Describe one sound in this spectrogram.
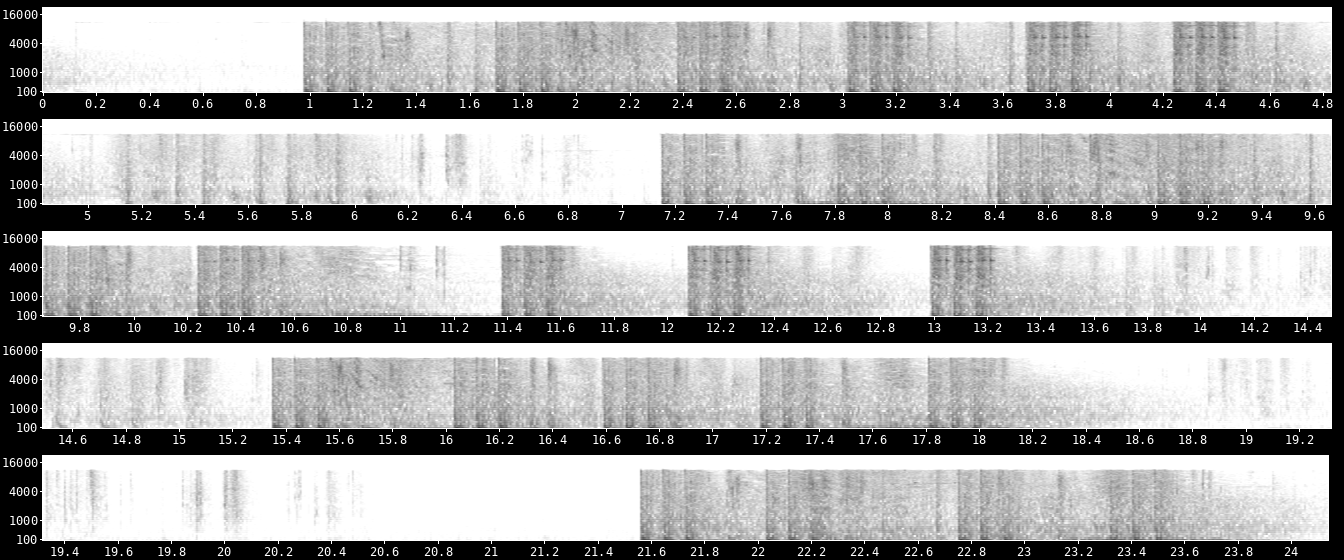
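Rapid gunfire bursts loudly in a game.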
